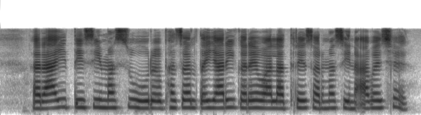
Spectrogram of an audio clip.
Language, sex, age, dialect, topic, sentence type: Maithili, female, 25-30, Angika, agriculture, question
